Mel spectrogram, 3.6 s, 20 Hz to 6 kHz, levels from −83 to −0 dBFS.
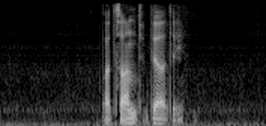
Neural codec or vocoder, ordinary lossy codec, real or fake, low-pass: autoencoder, 22.05 kHz, a latent of 192 numbers a frame, VITS, trained on many speakers; AAC, 32 kbps; fake; 5.4 kHz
